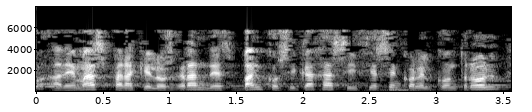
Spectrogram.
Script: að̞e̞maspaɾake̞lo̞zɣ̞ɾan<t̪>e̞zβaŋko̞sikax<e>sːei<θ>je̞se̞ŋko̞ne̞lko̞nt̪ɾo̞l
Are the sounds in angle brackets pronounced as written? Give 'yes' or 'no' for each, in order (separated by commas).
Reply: no, no, yes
